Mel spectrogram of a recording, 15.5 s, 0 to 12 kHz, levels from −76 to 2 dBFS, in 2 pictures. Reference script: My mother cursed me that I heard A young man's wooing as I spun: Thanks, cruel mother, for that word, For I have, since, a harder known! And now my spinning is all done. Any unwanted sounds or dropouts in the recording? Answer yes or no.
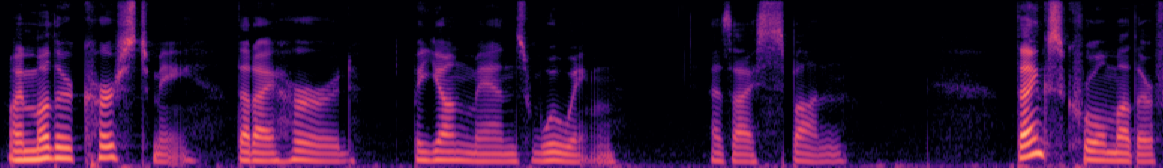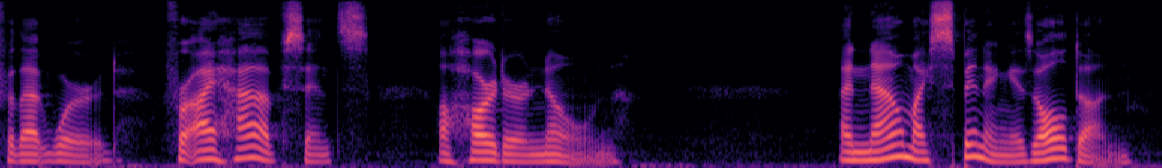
no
